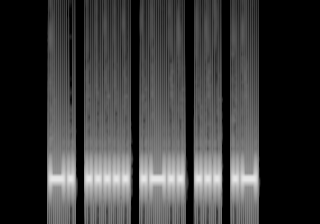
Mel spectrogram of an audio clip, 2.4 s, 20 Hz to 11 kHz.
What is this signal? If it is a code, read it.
Morse code, heard as a keyed tone, about 34 wpm, 700 Hz. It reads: N5LSA
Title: USA Call Signs - 2x Character Spacing - 35wpm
